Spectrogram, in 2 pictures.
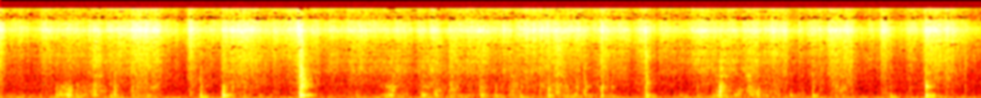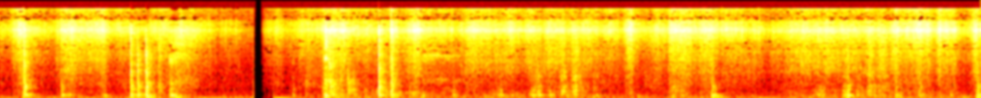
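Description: Cleaver cutting raw pork on a wooden chopping board: irregular knocks and thumps of the blade meeting the board, the loudest about four and a half seconds in.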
